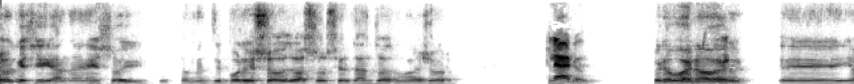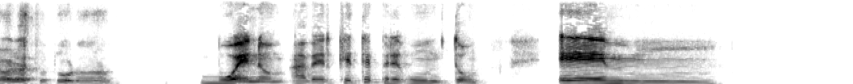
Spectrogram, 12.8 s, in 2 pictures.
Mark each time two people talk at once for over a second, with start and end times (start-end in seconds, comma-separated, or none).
none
